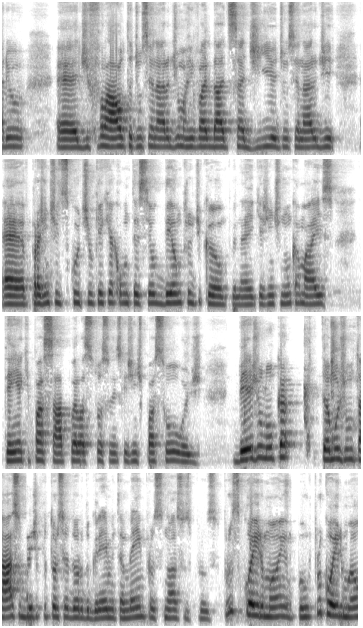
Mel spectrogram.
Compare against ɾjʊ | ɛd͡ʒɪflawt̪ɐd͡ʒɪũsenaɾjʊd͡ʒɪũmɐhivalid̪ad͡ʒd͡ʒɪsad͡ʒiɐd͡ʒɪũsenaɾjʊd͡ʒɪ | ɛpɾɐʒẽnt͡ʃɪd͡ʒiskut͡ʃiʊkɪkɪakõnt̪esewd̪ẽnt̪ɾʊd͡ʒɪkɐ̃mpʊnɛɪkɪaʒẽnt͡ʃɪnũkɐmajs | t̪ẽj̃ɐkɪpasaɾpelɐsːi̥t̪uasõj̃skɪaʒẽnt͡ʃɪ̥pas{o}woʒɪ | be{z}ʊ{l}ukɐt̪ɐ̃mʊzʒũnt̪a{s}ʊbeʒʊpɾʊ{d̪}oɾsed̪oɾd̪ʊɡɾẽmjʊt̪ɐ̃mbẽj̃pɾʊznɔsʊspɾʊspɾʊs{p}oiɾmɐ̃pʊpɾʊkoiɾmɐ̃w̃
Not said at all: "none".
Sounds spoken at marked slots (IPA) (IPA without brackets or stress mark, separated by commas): o, ʒ, l, s, t̪, k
